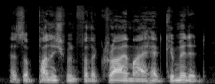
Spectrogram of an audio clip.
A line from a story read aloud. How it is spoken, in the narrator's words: answered Bertuccio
